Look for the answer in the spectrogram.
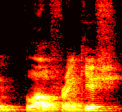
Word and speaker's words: Blaufränkisch: I would say Blaufränkisch and Zweigelt. – Yes, that was much better than my pronunciation.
